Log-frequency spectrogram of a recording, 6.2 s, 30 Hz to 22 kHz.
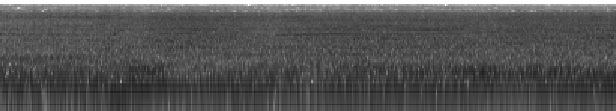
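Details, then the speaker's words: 2012 Paxton-supercharged S197 Mustang with new Gen 2 shortblock, warming up after install: engine revs and holds a smooth, even drone, no ticks or knocking heard; normal revving. "I don't hear no ticks I don't hear sounds like what do you think sound insane"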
